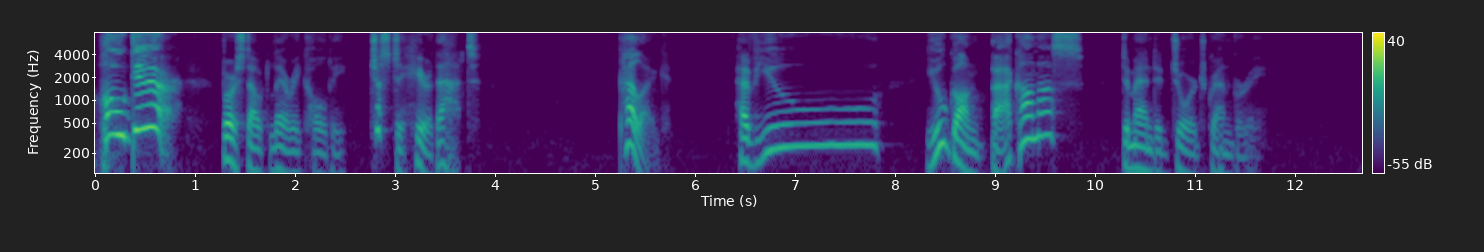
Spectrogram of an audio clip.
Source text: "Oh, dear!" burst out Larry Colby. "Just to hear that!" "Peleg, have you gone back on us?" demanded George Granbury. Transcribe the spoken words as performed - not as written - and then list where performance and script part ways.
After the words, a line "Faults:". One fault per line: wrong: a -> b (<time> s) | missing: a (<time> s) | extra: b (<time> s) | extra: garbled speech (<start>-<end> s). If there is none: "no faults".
"Oh, dear!" burst out Larry Colby. "Just to hear that!" "Peleg, have you you gone back on us?" demanded George Granbury.
Faults:
extra: you (8.3 s)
